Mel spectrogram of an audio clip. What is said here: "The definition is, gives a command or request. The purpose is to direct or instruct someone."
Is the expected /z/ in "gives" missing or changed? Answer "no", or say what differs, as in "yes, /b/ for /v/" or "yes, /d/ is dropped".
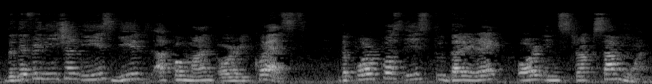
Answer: yes, /z/ is dropped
